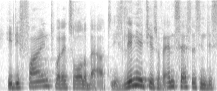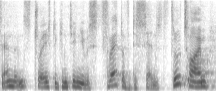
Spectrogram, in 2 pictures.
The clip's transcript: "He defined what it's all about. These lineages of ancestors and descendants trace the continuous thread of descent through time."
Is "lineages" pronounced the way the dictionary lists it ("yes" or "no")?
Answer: no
